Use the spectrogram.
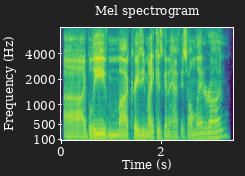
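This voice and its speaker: A man's voice: lowish voice, fast talker, fairly bright tone, dry recording, studio quality. A man co-hosting a podcast, chatting casually, rambling with many restarts and laughs. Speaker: podcast co-host. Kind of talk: casual chat.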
